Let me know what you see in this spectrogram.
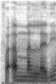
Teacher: alif lam syamsiyah di sini bunyi mimnya langsung masuk ke lam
